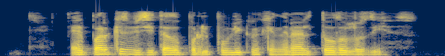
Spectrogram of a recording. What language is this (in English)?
Spanish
